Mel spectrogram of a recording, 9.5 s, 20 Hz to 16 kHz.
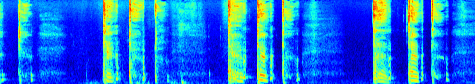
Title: still sick and coughing a lot 2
